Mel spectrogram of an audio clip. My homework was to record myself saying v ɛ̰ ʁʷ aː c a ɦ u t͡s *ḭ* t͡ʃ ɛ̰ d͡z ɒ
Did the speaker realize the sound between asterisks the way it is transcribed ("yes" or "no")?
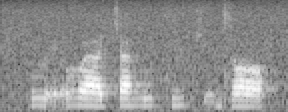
no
